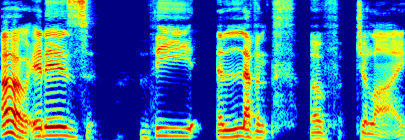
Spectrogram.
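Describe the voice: In a very clean recording with a silent background, a man talks slowly at a fairly high pitch with a bright, sharp tone. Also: lively intonation.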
